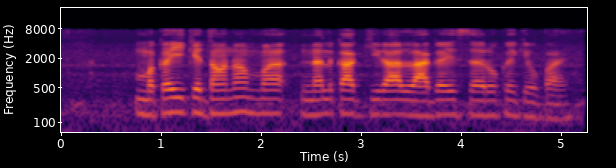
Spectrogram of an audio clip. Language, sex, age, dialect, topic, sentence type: Maithili, male, 18-24, Angika, agriculture, question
